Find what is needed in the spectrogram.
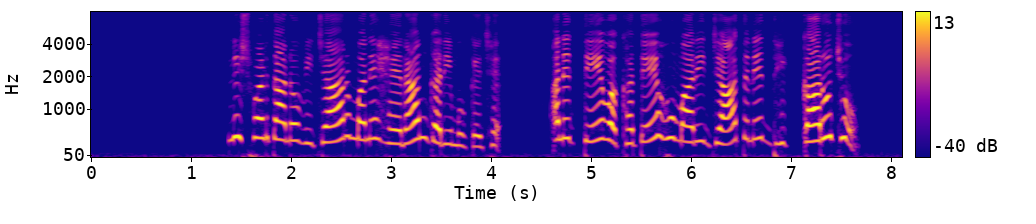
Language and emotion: Gujarati, disgusted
